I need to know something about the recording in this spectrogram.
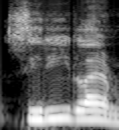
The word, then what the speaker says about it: CeeDee Lamb: CeeDee Lamb, right?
